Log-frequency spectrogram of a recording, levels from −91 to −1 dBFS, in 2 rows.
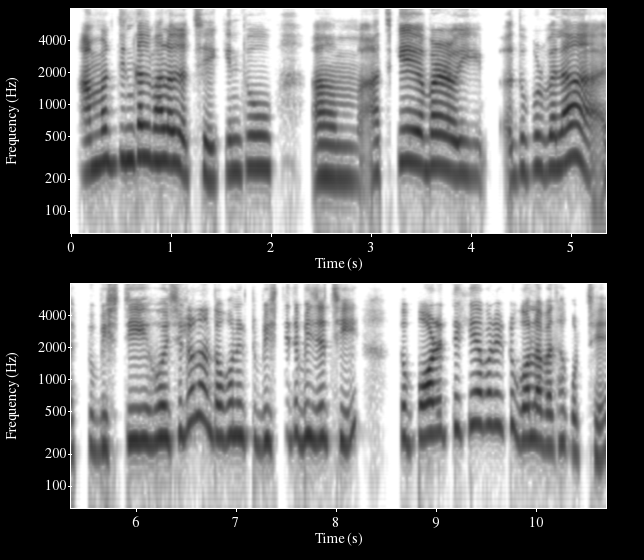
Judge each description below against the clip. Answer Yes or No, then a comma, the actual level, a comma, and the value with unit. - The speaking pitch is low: No, very high, 270 Hz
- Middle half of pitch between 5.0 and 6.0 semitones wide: No, average, 4.1 semitones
